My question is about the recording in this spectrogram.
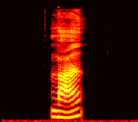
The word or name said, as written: lan2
